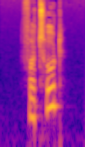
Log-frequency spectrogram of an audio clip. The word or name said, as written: fortryde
